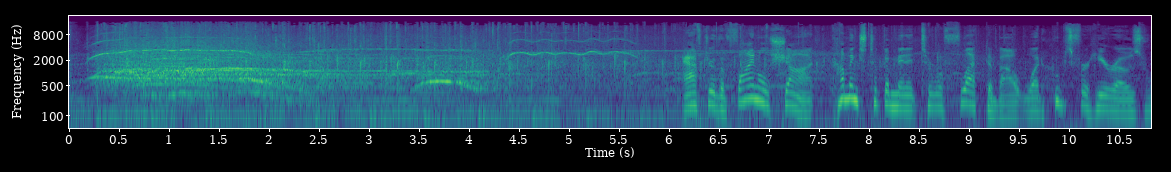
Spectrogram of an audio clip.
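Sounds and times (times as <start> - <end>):
crowd of about 150 people cheering: 0.0 - 10.8
whoops and high shouted voices: 0.2 - 6.7
speech: 6.2 - 10.8.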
